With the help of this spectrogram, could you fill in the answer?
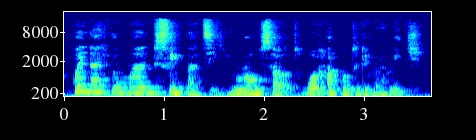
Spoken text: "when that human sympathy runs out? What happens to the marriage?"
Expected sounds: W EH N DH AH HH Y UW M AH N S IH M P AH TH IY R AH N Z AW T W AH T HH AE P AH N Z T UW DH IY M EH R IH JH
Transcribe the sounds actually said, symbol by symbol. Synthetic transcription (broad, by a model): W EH N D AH HH Y UW M AH N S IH P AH T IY R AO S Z AW T W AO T HH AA P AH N T UW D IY M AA R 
